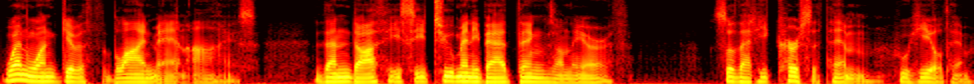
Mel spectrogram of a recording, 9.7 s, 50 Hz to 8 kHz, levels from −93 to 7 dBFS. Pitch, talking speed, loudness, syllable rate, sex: 105 Hz, 165 wpm, -20 LUFS, 3.9 syllables/s, male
